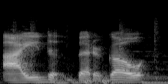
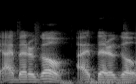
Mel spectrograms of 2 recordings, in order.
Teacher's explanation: they kind of do it so fast that the apostrophe D sort of disappears and it's it's really hard to tell that it's there so instead of I'd better go people might just say I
